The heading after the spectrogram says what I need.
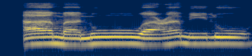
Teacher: Ini hati-hati, jangan sampai wawu yang pertama diidghamkan ke yang kedua. Jangan dibaca amanu wa amilu, jangan demikian. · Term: mad tamkin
